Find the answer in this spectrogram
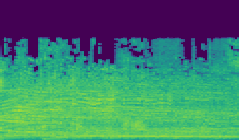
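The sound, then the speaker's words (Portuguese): A studio audience at a debate show erupts in loud, sustained cheering and shouting, a dense, steady roar of many voices that holds at full strength for the whole stretch. “Por favor, pediria que a plateia não se manifestasse.”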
